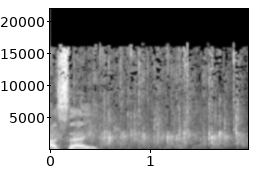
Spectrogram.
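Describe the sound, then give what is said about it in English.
Audience applause for performers who have just demonstrated a penalty shootout. A brief voice rings out at the start, then many hands clap in a steady, moderate wash that continues to the end. “Wonder if we could give these guys a round of applause”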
